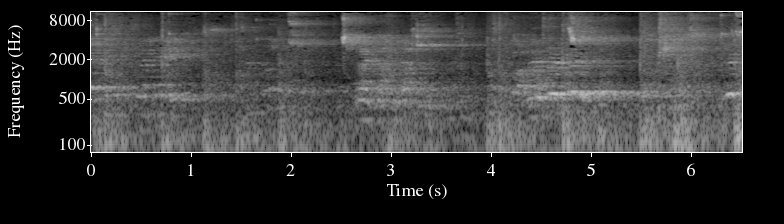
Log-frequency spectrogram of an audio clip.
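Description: Basketball court sounds in a large echoing hall: a ball bouncing with low thuds, with faint voices of other people.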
